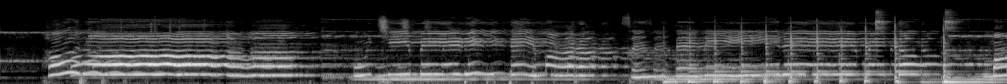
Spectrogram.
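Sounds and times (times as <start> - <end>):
soft drum strokes: 6.6 - 9.8.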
